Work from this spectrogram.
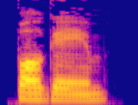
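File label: "ball game", British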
